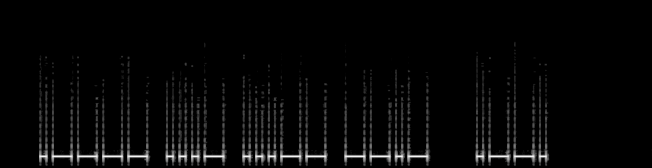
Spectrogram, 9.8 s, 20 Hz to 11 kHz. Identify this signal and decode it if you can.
Morse code, heard as a keyed tone, about 13 wpm, spaced as for 11 wpm, 800 Hz. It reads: 1V3QP
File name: CW / DET / 1 6 1500C S B 12wpm 3431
